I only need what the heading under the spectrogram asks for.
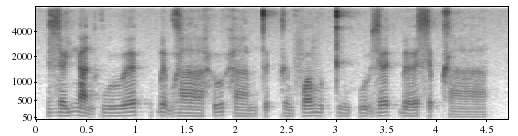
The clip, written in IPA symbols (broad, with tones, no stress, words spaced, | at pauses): zə˨˦jŋa̰˧˨nkwu˨˦ə̯ | ɓə̰˧˨wɣa̤ː˨˩hu˨˦ ha̤ː˨˩mt̪ə˨˩t̚ kə̤˨˩wfɔ˨˦vu˨˩k̚t̪i̤˨˩w hwṵ˧˨zəː˦˥t̚ ɓəː˨˦sə˦˥p̚xa̤ː˨˩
